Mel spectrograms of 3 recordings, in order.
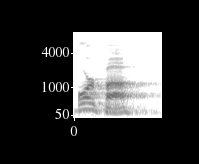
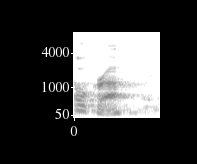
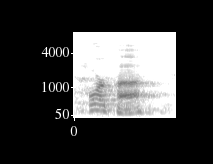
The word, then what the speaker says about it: Orpah: married a woman named orpah get that pronounced right it's not oprah it's orpah and the other a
